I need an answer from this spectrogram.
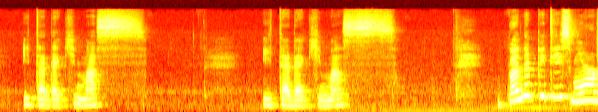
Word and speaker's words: bon appétit: France very often it's bon appetit Bon Appetit please guys do not pronounce the T at the end it's not Bon Appetit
